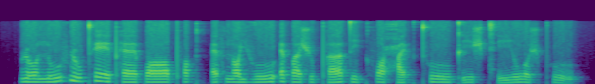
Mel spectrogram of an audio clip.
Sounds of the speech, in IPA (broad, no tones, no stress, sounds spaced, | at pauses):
ɳ o n uː f ɳ u t̪ʰ eː pʰ ɛː p ɔː pʰ ɔ k t͡sʼ ɛ f n ɔ j v uː ʔ ɛ p ɐː ʃ u pʰ ɐː t̪ i k f ɔ ħ ɛ k t̪ʰ uː kʼ iː ʃ t͡sʼ iː w o ʃ pʰ u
